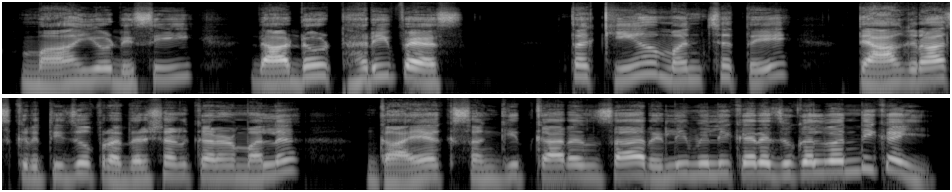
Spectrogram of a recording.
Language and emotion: Sindhi, happy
